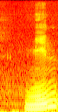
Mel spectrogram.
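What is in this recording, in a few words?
"min2", Chinese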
